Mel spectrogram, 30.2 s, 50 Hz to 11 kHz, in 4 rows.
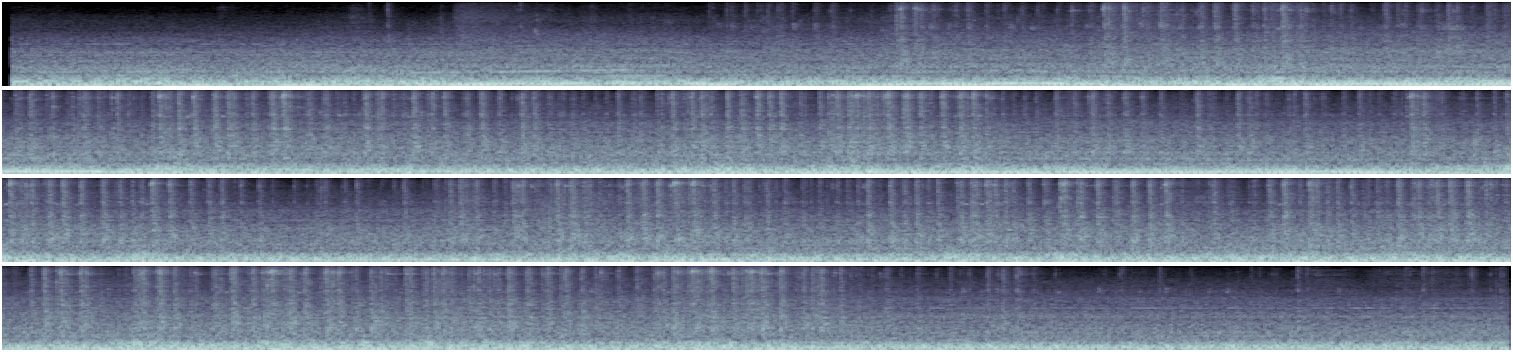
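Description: Inside a moving Mercedes-Benz Citaro O530 single-deck bus: the engine's steady low drone under tyre and road hiss and small interior rattles. The engine note eases about halfway through, and the road hiss dies away near the end.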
